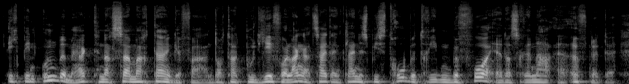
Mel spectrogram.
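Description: An actor playing an intense, brooding chef turned amateur sleuth, telling his story with expressive drama in a radio crime play. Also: on the low side, brisk, slightly rough. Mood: intense, secretive.

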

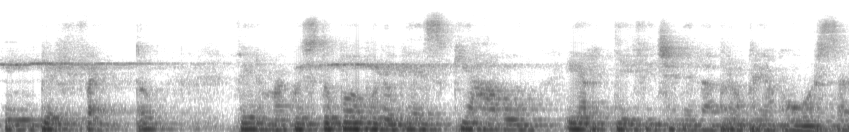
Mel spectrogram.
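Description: An actress performing a wistful, impassioned female storyteller in a stage monologue, halting and repeating phrases, putting rhetorical questions to listeners. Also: low voice, dark tone. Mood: grave. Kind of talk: theatrical monologue, dramatic storytelling. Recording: echoey room, distant microphone.

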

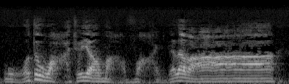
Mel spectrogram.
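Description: Very raspy, whining chubby grumbler. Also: male voice, medium pitch, a little slow, pushed and bright, exaggerated voice. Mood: grumpy, reluctant. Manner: whining, sighing, exaggerated complaining. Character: chubby, grumbling, pessimistic male traveller, superstitious whiner. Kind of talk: Cantonese radio drama acting.

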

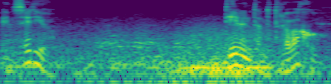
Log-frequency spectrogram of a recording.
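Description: Actor as Lorenzo, anxious man with swooping pitch. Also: lively intonation, a little slow, background noise, close to an everyday voice. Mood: inquisitive, uneasy. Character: Lorenzo, anxious inquisitive man who jots in a notebook. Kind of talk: radio drama acting.

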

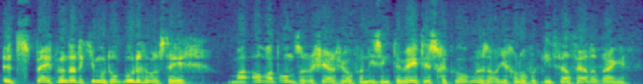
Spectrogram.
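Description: Very husky, sceptical police colleague. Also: male voice, on the high side, fast talker. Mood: matter-of-fact. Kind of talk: radio play acting. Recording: muffled old radio play recording.

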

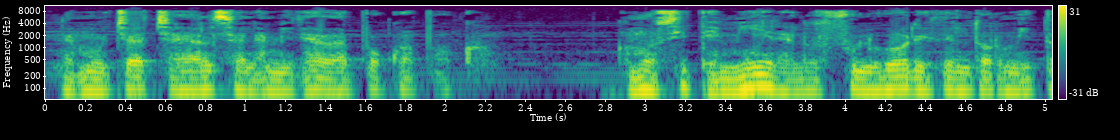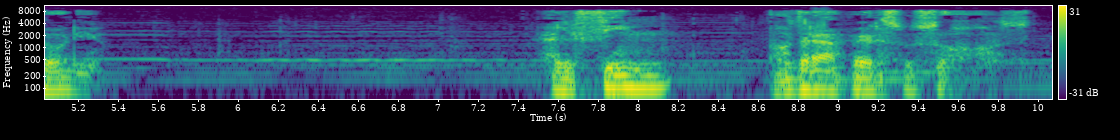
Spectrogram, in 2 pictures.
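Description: A solemn male storyteller for a radio drama, with a very low voice. His delivery is measured, intimate and hypnotic, over soft music. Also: flat delivery. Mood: entranced. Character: solemn, hypnotic male narrator addressing the listener as protagonist. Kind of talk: scripted literary radio narration. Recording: music behind the voice.

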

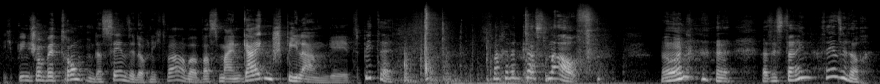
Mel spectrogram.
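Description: An actor in a German radio play as a drunken, domineering and lovesick stranger who swings abruptly from bullying to confiding. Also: male voice, high voice, huge pitch swings, normal speed, background noise. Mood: erratic, tipsy.

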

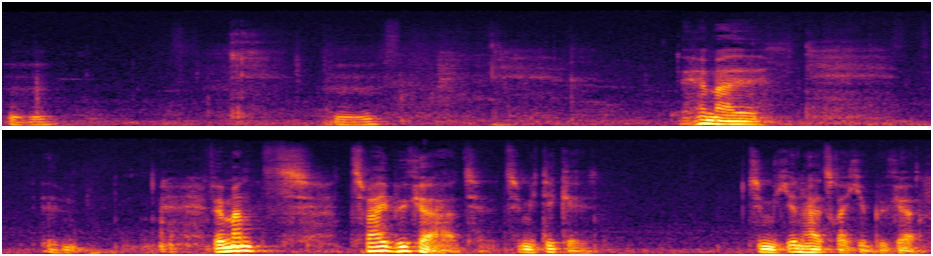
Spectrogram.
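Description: An actor playing an inquisitive, thoughtful visiting lecturer in a radio play, asking questions in a hesitant, tentative way. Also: male voice, lowish voice, lively intonation, slow, pauses often, warm tone, husky, full character voice. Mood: hesitant, pondering. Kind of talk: naturalistic radio drama dialogue.

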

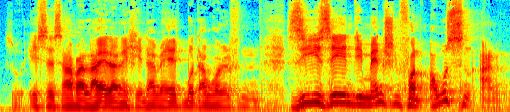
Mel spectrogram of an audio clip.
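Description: Pompous village magistrate, swooping delivery. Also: male voice, fairly low pitch, lively intonation, moderate pace, fairly bright tone. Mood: pompous, lecturing. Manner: pompous, officious, emphatic. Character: pompous, suspicious Prussian village magistrate, self-assured and blustering. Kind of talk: classic German radio play acting.

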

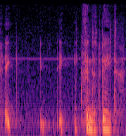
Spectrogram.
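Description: A woman's voice: normal speed, dark tone, lightly acted. An actress playing a nervous young mother in a radio play, who stammers and hurries to dodge questions. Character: nervous young mother Sylvie, evasive and jumpy.

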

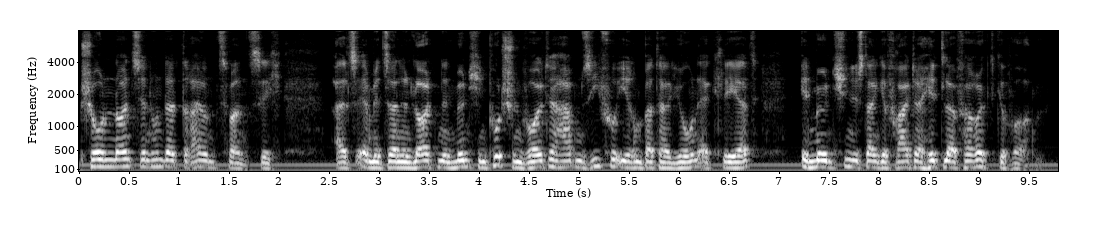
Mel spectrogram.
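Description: An actor playing a polite, persistent interviewer and narrator in a radio drama, speaking in a measured way. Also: male voice, mid-range voice, fairly even intonation, a little mellow, faint music behind, natural voice. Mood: pressing. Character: polite, probing male interviewer questioning a dead general.

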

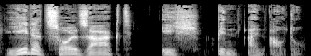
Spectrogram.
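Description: A man reads scripted documentary narration in a measured, articulate manner. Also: fairly low pitch, big pitch swings.

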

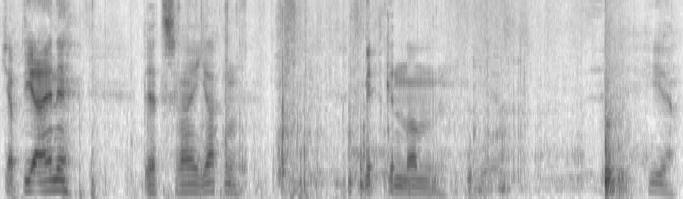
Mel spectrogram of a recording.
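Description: A man's voice: medium pitch, slow pace, very noisy. An actor playing a shrewd detective reporting to his inspector in a laconic, knowing way, in a 1970s radio play. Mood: wry, confident.

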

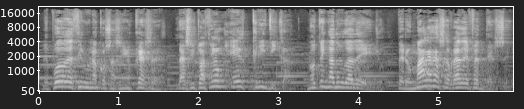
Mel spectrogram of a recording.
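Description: Stern, domineering army officer. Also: male voice, high-pitched, big pitch swings, fast, creaky, music in the background, heavily acted. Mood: curt, grave. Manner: stern, commanding, clipped. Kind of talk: audio drama acting.

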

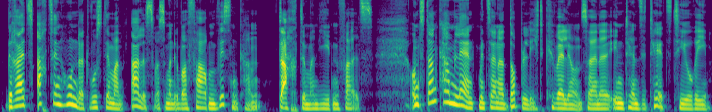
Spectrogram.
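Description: A woman voicing talkative, opinionated settlers who grumble and hold forth in an animated way in an audiobook. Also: deep voice, vocal fry, dry recording, clean studio sound. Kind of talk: audiobook character dialogue.

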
